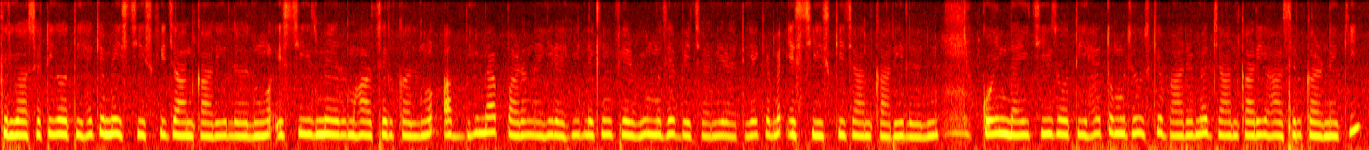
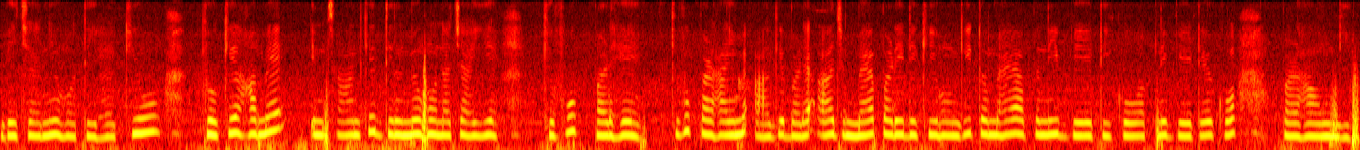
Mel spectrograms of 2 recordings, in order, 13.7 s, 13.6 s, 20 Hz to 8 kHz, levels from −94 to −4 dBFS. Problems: constant background noise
